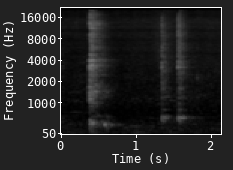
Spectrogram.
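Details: Simulated nursing demonstration of deep breathing and effective cough on an adult female patient, following the nurse's instructions: one strong cough burst, then two shorter coughs in a quiet room.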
